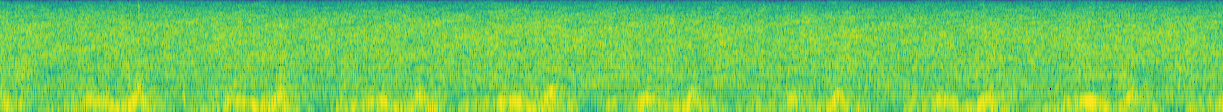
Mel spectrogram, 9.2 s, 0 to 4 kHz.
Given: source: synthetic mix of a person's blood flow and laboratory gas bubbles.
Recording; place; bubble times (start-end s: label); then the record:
Doppler ultrasound of blood flow; precordium
0.91-1.23 s: bubbles
1.26-1.29 s: bubbles
1.32-1.44 s: bubbles
From the record:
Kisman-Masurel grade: 111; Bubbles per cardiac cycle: 1 to 2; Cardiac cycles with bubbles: 1 to 10%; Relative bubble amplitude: barely perceptible (0.100 to 0.250); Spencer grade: 1 (occasional bubble signal discernible with the cardiac motion signal, with majority of cardiac periods free of bubbles); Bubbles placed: anywhere in the cardiac cycle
